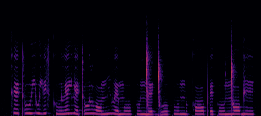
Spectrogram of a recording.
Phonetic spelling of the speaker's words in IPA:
kʰ ɛ˦ tʼ oː˦ j ʊ˦˨ j e˦ s kʰ ʊː˨ l ɛ˦ j l ɛ˨ tʼ oː˦ l β ɔː˨ m i˦ β ɛ˨ m oː˨ k ʊ˨ ŋ͡ǀ ɛ˨ ɡ͡ǀ oː˨ k ʊː˦ ŋ ʊ˨ kʰ ɔː˨˦ pʼ ɛ˨ k oː˨ ŋ͡ǀ ɔː˦ ɡ e˦

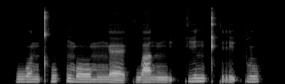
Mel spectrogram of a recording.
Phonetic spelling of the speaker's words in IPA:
w o˧ n tʰ u˦˥ k̚ m oː˧ m ŋ ɛː˨˩ k w a˧ n ŋ i˨˩ ʔ k i˥˩ n kʰ r i˦˥ ʔ p l u˥˩ k̚

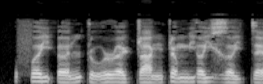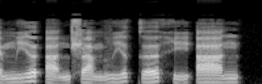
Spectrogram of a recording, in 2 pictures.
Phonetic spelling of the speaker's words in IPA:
f ə˧ j ʔ əː˨˩˦ n ʈ u˨˩˨ ɹ ə˨˩ j ʈ a˨˩ ŋ ʈ ə˧ m j ə˧ j ɣ ə˨˩ j t̪ ɛ˨˩ m i˧˥ ə̯ ʔ a˨˩˨ n ʂ a˨˩ m v i˧˥ ə̯ k əː˧˥ h i˨˩˦ ʔ aː˧ n

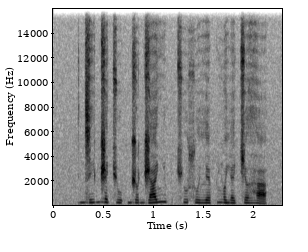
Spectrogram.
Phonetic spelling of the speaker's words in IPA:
d͡z i d͡ʒ a c u ʔ d͡ʒ ɔ d͡ʒ a ʎ ɯ p cʰ ʉ sʷ ɯ lʲ a p ʎ ɔ j ɛ c ə ɦ a

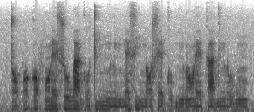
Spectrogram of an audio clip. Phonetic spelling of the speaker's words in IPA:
t ɔ˨ b ɔ˨˦ ɡ ɔ˦˨ f ɔ̃˧ ɾ ɛ˧ s o˦ w a˦˨ ɡ o˨˦ t i˧ n ĩ˨ l ĩ˨ n ɛ˨˦ s i˦˨ n ɔ˨ s ɛ˨ ɡ o˧ b ĩ˨ l ɔ̃˨˦ ɾ ɛ˧ k a˦ d ĩ˦ l o˦˨ w ũ˧

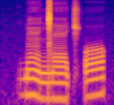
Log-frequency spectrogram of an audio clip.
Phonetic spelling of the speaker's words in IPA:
ɡ͡b æ̃ ŋ͡ǁ æ t͡ʃʼ ɔ

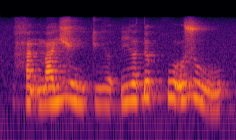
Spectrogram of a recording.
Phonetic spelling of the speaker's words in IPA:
h a̰˧˨ n m a˨˦ j ɣ e̤˨˩ n k i̤˨˩ ə̯ ʔ i˧ ə̯ ɗ ə˦˥ p̚ h w o̰˧˥ z u˧˩˨

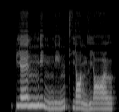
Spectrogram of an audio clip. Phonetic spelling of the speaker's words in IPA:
p j ɛ˥ n n̪ i˥˩ ŋ n̪ i˧˥ n t̪ʰ j ɑ˥˩ ŋ l j ɑ˥ ʊ̯

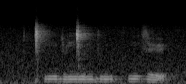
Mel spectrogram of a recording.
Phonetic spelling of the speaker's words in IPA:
ǀʰ ɯ ŋ d ø ŋ͡ǀ ɯ n d ɯ ŋ ɯ kʰ ɯ ŋ z e

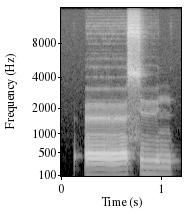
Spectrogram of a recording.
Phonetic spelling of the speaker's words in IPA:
ʔ œː s ʉ n

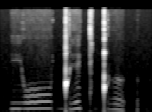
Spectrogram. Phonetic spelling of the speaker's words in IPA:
j oː ɡ͡ǃ e tʲ ɡ͡ǃ ɵ ʔ

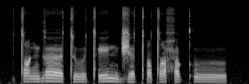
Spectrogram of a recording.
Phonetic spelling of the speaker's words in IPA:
tˤ e ŋ ɡ ɐː t ʊː tʼ e n d͡ʒ ɐ tʼ ʏ tˤ ʉ ħ ɔ kʼ ʊː

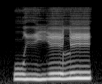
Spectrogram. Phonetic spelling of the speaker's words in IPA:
w i˨ j e˧ l e˦

